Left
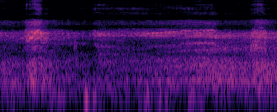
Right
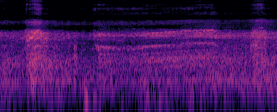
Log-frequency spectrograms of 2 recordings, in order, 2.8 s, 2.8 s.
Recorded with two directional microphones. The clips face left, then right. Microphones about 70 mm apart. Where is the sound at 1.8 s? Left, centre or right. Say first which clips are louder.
Right 1 dB; centre.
